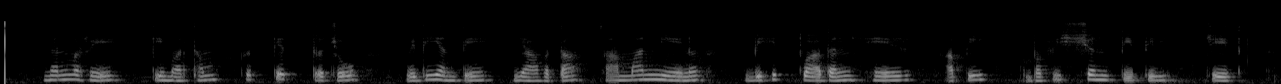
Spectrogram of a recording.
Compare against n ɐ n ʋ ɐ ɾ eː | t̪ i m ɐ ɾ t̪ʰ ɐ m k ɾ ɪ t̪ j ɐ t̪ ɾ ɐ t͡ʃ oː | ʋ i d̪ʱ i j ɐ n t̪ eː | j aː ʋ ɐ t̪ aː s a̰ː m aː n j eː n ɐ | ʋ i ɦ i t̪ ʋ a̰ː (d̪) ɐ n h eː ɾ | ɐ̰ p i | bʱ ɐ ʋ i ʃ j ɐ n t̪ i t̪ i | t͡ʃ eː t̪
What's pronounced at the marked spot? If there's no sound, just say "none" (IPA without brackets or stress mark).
d̪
